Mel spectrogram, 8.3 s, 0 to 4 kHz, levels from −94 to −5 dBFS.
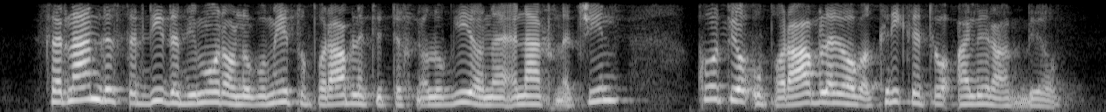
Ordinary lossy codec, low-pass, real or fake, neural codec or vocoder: none; 3.6 kHz; fake; codec, 44.1 kHz, 3.4 kbps, Pupu-Codec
